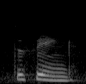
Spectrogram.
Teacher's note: you hear how she's saying the N and the G together too? Sing. It's a nasal sound, okay? I'm going to have say it just one more time for you.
